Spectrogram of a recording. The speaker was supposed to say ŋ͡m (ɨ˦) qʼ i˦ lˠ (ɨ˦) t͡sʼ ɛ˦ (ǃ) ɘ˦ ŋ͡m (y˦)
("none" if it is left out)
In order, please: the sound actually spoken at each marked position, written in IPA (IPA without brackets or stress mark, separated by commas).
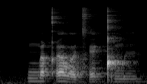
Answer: ɨ˦, ɨ˨, ǃ, ɨ˦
